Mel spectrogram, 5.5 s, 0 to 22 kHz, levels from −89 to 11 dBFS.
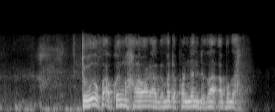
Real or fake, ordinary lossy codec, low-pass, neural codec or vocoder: fake; AAC, 32 kbps; 7.2 kHz; codec, 16 kHz, 1.1 kbps, Voila-Tokenizer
